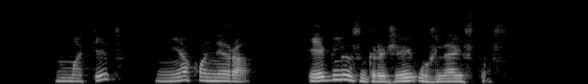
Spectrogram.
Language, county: Lithuanian, Kaunas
